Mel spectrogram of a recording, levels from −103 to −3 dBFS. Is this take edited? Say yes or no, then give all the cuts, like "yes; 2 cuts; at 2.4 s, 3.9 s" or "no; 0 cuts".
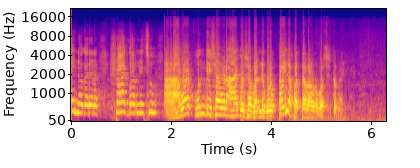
yes; 1 cut; at 1.9 s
